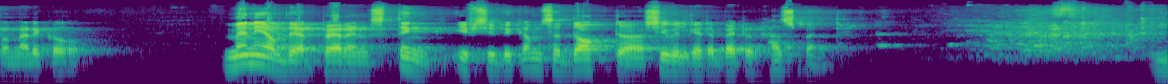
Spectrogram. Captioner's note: laughter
